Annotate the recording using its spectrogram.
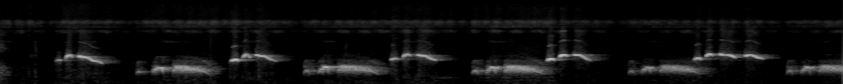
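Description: Spotted dove (chim cu gáy) cooing its song over and over, about once every two seconds: each phrase is a higher note that glides down, followed by a lower, fuller coo.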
